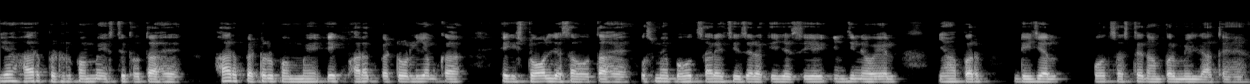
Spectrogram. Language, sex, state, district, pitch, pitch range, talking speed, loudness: Hindi, male, Uttar Pradesh, Etah, 130 Hz, 125-135 Hz, 185 wpm, -18 LUFS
